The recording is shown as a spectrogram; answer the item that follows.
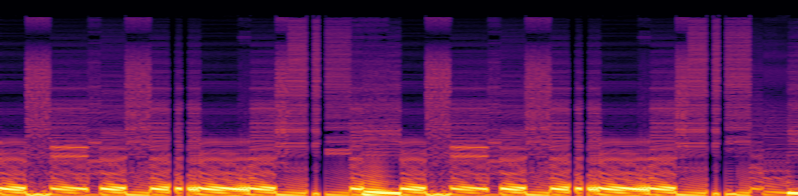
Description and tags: Bend a drumsample of mine!
This is one of my glitch sounds! please tell me what you'll use it for :D
artificial, databending, drum, space, game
